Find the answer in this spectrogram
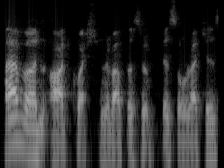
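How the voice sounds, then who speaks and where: A man's voice: on the low side, animated, normal speed, no echo. A man playing a tabletop game who offers rules suggestions politely and hesitantly. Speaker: player. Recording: dull lo-fi online call.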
